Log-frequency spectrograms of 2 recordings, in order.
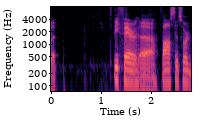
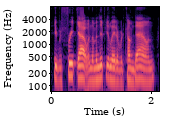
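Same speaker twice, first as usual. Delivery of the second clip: usual speaking voice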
